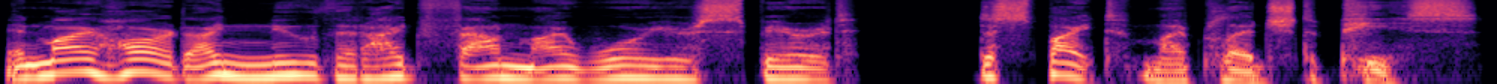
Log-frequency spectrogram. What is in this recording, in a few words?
Male Human Victory; Anduin; Mission8 Victory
